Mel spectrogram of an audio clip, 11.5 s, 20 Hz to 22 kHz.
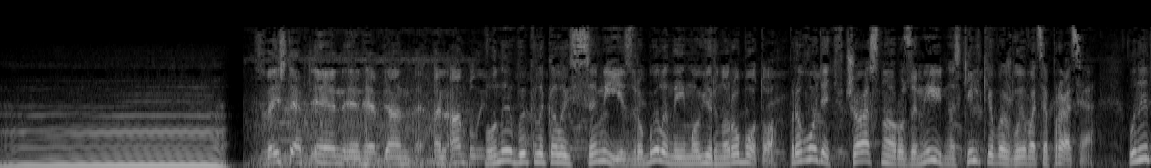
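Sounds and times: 
cow mooing on a dairy farm in Vermont, United States: 0.0 - 2.4
barn noise on a dairy farm in Vermont: 0.0 - 3.2
speech: 2.6 - 11.5.

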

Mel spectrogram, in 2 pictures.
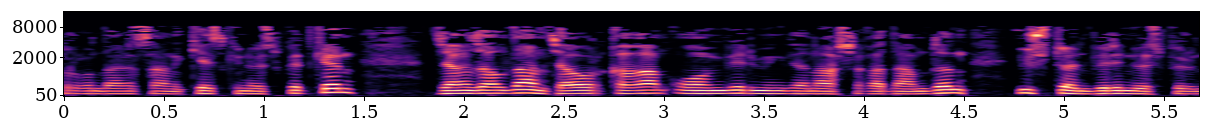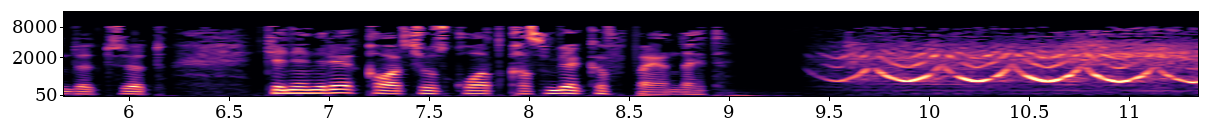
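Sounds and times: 
speech: 0.0 - 9.8
ambulance siren wailing after an attack in Afghanistan: 9.4 - 11.3.

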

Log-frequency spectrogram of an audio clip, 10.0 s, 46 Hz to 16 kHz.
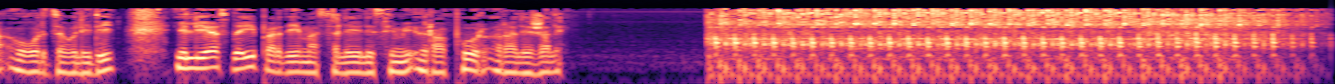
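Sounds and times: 
speech: 0.0 - 4.4, 5.3 - 5.5
faint low hum: 0.0 - 5.4
water pump engine drawing water from deep wells for melon fields in Helmand: 5.4 - 10.0.

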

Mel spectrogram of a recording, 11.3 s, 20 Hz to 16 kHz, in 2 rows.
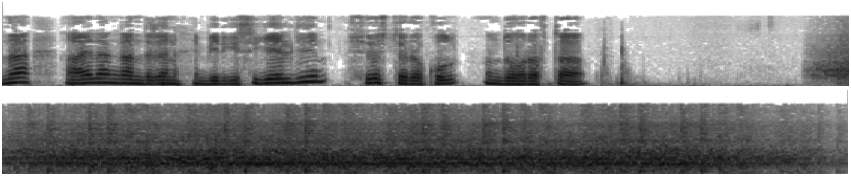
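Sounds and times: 
speech: 0.0 - 4.2
crowded passenger train rumbling: 5.4 - 11.2
rhythmic clatter of train wheels: 5.7 - 11.2.

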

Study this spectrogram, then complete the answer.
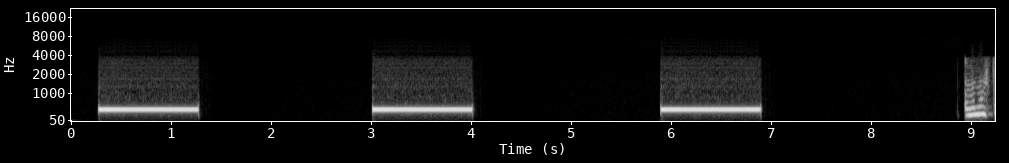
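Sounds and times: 
telephone ringback tone from an unanswered call: 0.3 - 1.3, 3.0 - 4.0, 5.9 - 6.9.

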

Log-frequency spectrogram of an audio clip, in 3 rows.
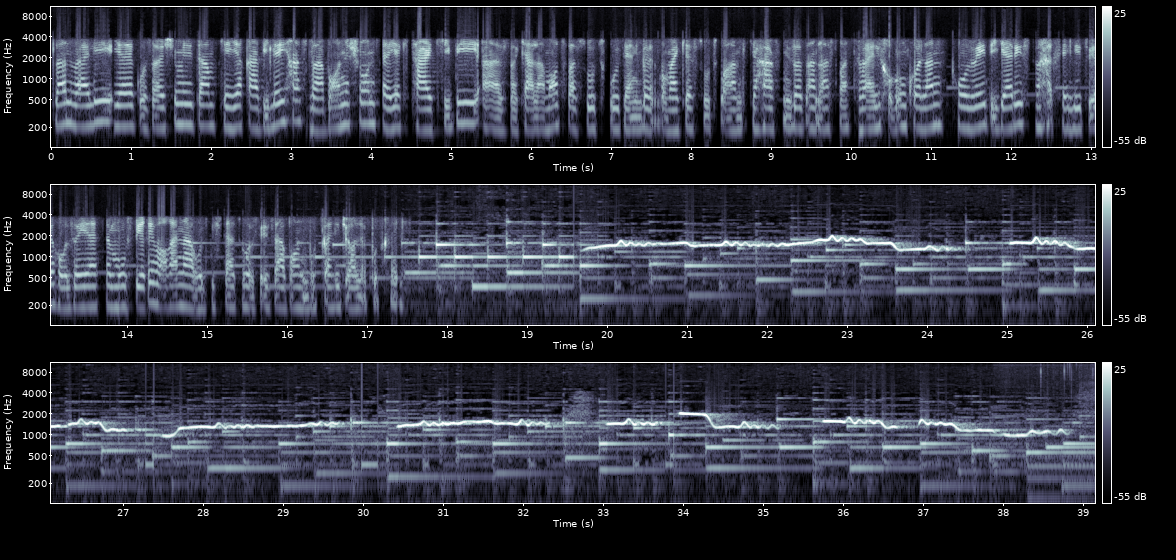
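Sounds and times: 
speech: 0.0 - 18.4
instrumental accompaniment: 17.1 - 36.8, 37.8 - 39.1
person whistling a melodic tune: 19.6 - 39.1.

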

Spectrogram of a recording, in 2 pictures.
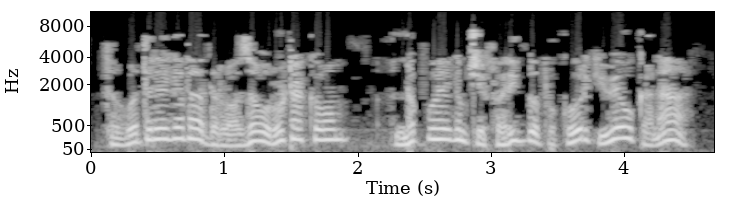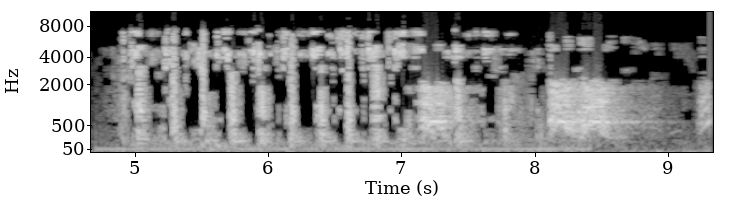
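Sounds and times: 
speech: 0.2 - 8.8
dog barking: 6.8 - 9.3.

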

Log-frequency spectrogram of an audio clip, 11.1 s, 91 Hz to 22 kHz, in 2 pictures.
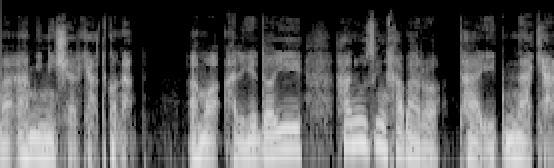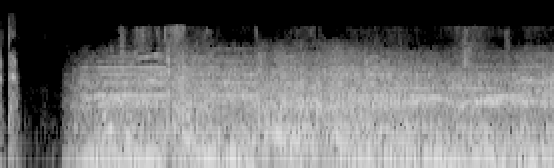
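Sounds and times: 
speech: 0.0 - 7.8
dense outdoor protest crowd roaring: 6.2 - 11.0
gunshots: 7.0 - 10.5.

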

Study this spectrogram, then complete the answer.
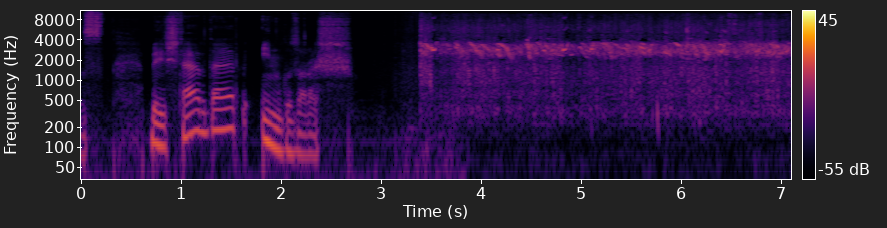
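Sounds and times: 
speech: 0.0 - 2.8
large crowd of day-old baby chicks peeping in a poultry farm: 3.4 - 7.0.

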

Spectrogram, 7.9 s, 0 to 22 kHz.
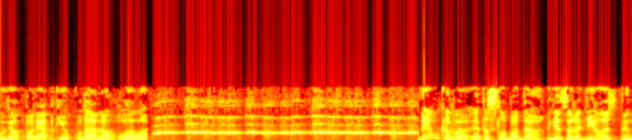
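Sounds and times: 
speech: 0.0 - 2.0, 5.2 - 7.8
clay toy whistle blown with shrill warbling tone: 1.9 - 5.2.

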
